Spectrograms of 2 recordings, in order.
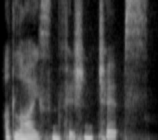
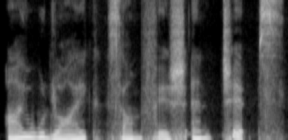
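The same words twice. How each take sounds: First: "some" as "səm" and "and" as "ən", quiet and reduced; relaxed, natural, function words swallowed; weak form. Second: "would" said in full, slow and careful, every word given its strong form; deliberately slow, every function word fully pronounced. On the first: Teacher contrasts the natural weak form, quiet and relaxed. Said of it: "The weak form would be". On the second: Teacher demonstrates the unnatural strong form, slow and careful. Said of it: "Strong form". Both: Shown as a demonstration.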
